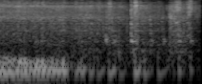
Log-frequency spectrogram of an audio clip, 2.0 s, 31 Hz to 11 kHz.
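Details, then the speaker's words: Carbureted 2003 Harley-Davidson Heritage Softail V-twin, cold, choke released before warm-up: a deep lumpy idle under a second, then it stumbles with a few weak pops and stalls, as expected when not warmed up. "But when I let it go, if the bike isn't warmed up, it will die and stall out on me"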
